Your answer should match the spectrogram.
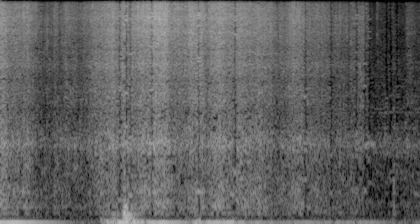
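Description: Clear plastic bag rustling and crinkling as a full-size football helmet is slid out of it, dying away near the end.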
